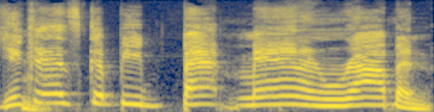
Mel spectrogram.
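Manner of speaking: play-acted, very high, hollering, yelling mom voice. Retelling how a friend's mom yelled about Halloween costumes: imitating Bee yelling. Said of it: "that's actually a really good Bee impersonation".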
